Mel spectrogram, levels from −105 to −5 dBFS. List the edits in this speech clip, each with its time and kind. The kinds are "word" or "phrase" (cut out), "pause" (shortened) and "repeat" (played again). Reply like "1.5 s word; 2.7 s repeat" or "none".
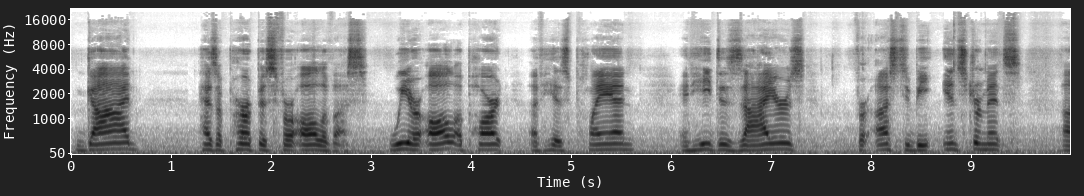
1.2 s pause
